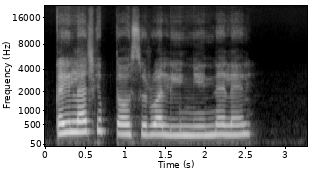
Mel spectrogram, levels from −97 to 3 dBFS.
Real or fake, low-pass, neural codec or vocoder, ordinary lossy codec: fake; none; codec, 44.1 kHz, 7.8 kbps, Pupu-Codec; none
